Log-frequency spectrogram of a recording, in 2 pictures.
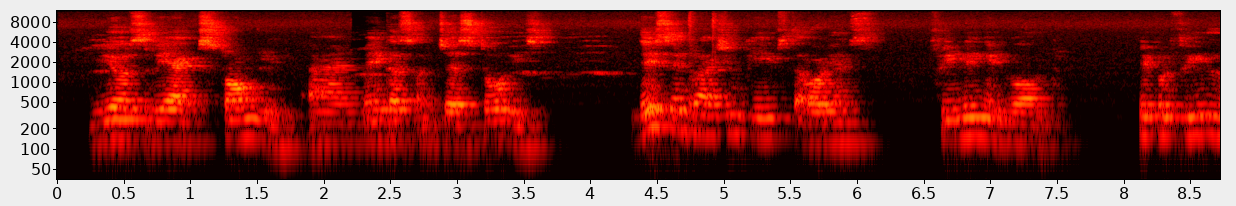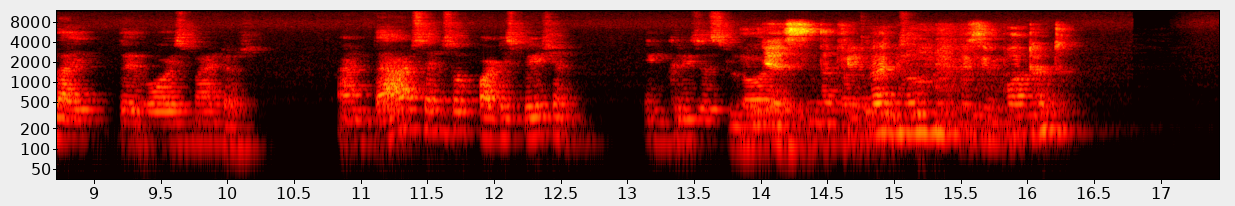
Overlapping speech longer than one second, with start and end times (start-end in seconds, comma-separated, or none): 13.8-15.3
